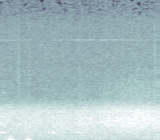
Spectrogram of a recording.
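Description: A field recording of ocean waves washing on a beach: a steady, hissing roar of surf that stays even throughout, with a couple of soft low thumps near the start and no voices.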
